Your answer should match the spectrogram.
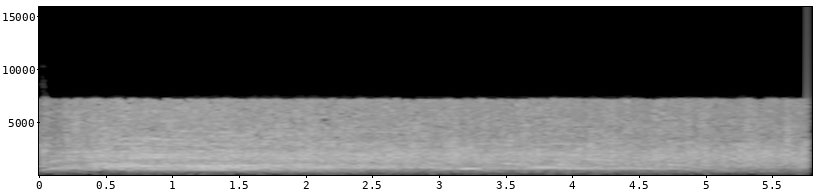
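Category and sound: crowd, audience applauding loudly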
